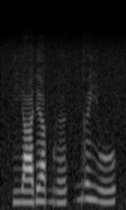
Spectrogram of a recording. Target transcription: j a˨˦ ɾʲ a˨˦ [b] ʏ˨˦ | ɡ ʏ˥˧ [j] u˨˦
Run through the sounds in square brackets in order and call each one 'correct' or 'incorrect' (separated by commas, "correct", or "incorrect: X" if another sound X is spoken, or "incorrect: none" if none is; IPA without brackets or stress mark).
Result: correct, correct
